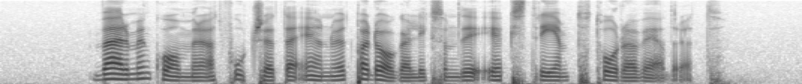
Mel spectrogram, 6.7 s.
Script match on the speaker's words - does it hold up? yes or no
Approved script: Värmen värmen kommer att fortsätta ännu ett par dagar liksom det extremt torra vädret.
no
